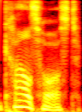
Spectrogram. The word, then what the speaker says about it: Karlshorst: The next morning, April 22, Soviet military command in Karlshorst, pronounced K-A-H-R-L-S, Horst, invited Western journalists to tour the tunnel.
